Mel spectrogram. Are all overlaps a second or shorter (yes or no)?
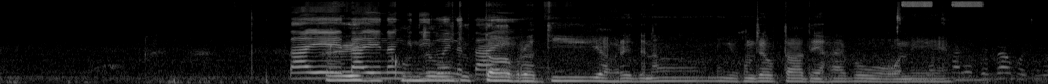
no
